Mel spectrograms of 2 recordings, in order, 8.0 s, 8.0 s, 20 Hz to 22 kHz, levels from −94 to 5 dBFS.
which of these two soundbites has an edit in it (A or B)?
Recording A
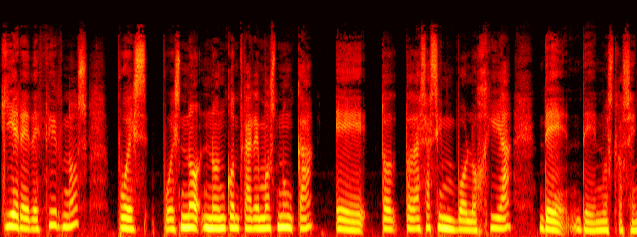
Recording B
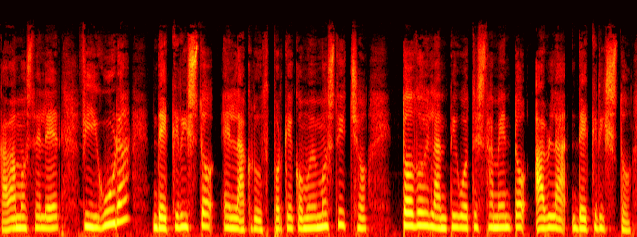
B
